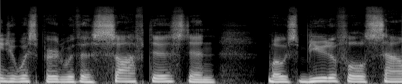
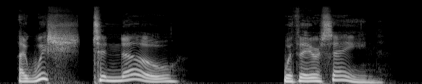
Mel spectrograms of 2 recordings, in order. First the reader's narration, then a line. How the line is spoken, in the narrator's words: he called out to the angel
